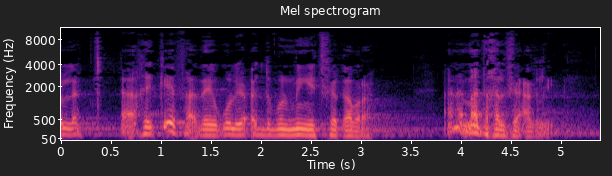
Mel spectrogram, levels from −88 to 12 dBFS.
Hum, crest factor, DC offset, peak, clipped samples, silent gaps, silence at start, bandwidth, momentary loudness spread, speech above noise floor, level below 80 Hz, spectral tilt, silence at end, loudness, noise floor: none; 18 dB; under 0.1%; -4 dBFS; under 0.1%; none; 0 s; 9.6 kHz; 15 LU; 25 dB; -58 dBFS; -8 dB/octave; 0.05 s; -21 LUFS; -46 dBFS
